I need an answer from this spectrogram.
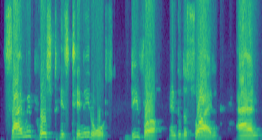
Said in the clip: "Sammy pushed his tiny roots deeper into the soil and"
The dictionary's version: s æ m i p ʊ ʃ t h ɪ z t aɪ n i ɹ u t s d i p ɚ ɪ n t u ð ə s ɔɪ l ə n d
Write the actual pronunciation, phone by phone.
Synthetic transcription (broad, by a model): s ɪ m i p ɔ s t h ɪ z t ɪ n i ɹ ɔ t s d i p ɚ ɪ n t u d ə s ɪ l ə n d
